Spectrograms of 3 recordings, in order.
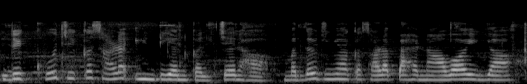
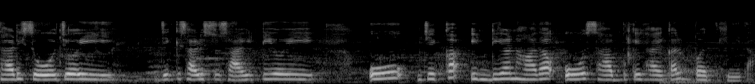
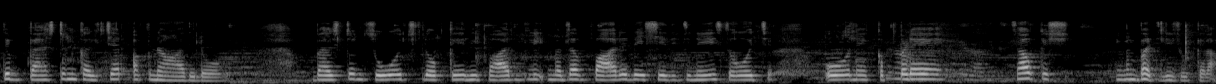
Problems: constant background noise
